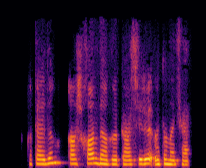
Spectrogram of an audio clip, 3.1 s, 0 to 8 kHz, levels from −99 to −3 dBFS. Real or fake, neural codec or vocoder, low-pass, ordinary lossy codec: fake; codec, 16 kHz, 1 kbps, X-Codec, HuBERT features, trained on general audio; 7.2 kHz; MP3, 48 kbps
